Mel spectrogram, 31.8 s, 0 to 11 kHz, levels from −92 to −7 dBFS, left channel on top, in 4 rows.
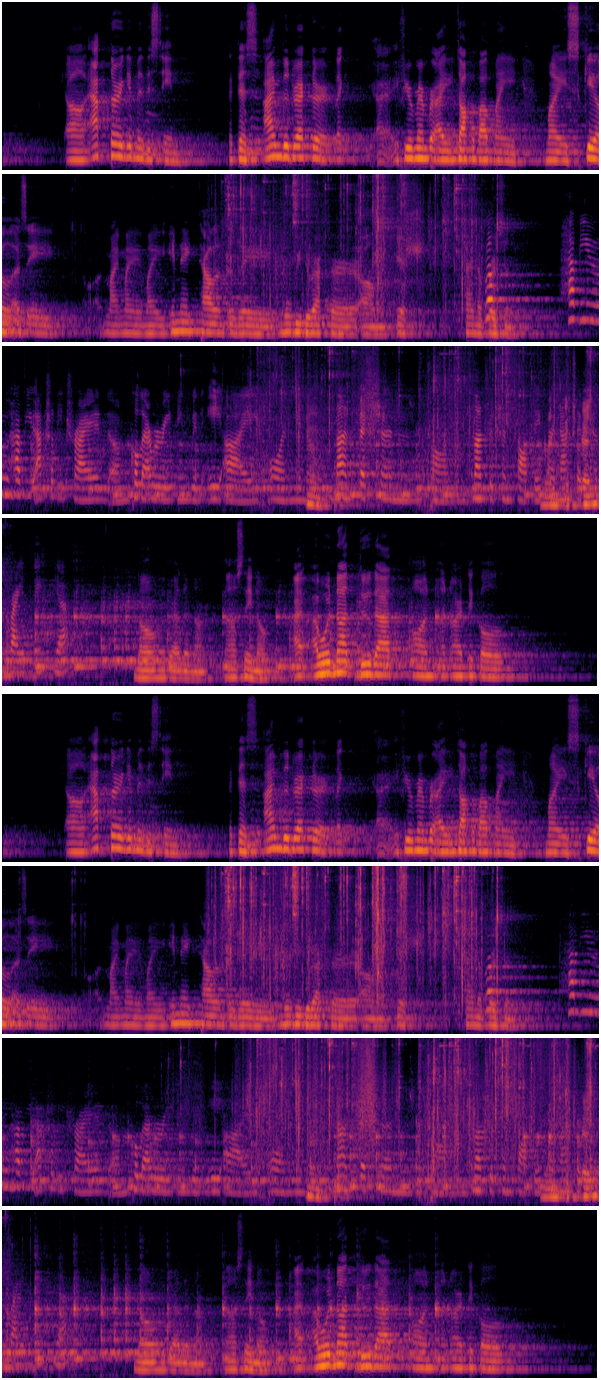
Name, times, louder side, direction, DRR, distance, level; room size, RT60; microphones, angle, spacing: voice 1, 0.8-2.4 3.1-4.6 4.8-6.9 7.2-8.7 9.2-13.6 14.1-14.8 20.0-20.2 23.1-23.9 25.6-27.5 27.8-30.6, left 1 dB, 25° left, 10 dB, 0.9 m, -41 dB
voice 2, 1.7-2.2 3.2-3.5 13.2-13.5 14.4-14.5 15.4-24.8, left 4 dB, 85° left, 9 dB, 1.6 m, -48 dB
sound 1, 7.9-8.2 8.9-9.1 10.7-14.7 15.4-15.5 18.0-24.3, right 11 dB, 40° right, 0.8 m, -46 dB
sound 2, 15.6-15.7 15.9-16.4 17.1-18.6 18.9-19.4 20.0-22.3 22.9-26.5 26.8-29.8, equal, 75° right, 5.0 m, -49 dB
30.0 x 23.5 x 7.7 m, 2.3 s
head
